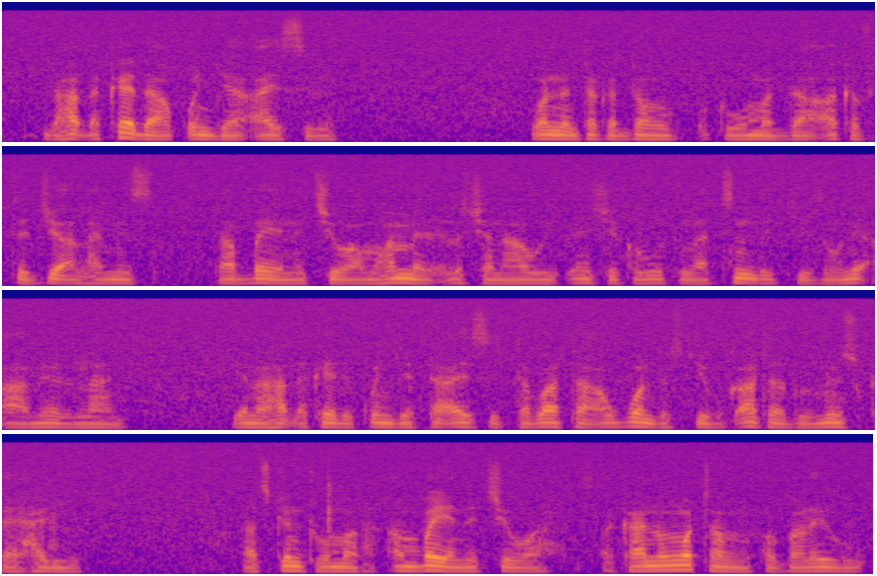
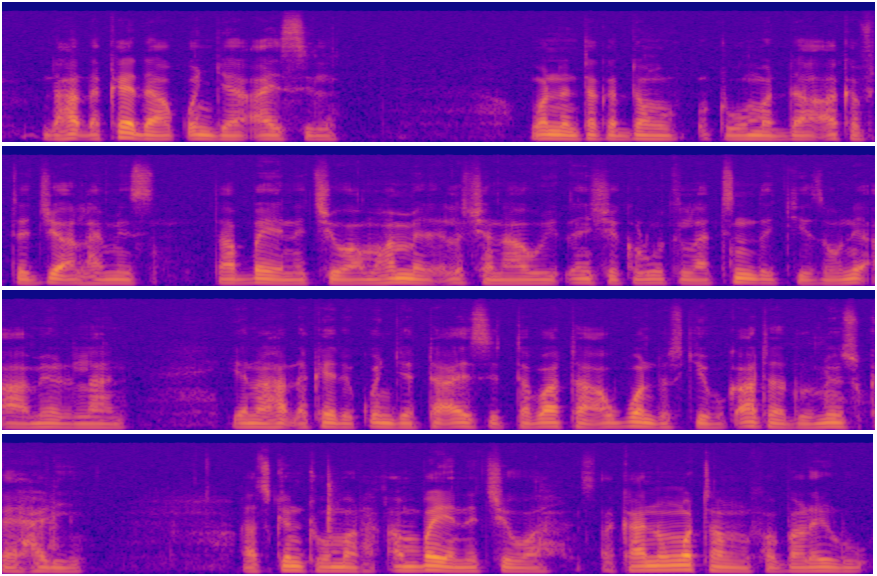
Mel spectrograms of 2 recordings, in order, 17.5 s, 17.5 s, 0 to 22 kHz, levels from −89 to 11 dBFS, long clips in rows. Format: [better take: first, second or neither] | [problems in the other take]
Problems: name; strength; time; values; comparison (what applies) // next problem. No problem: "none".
second | hiss; loud; throughout; 6 dB below the speech; faint in the second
